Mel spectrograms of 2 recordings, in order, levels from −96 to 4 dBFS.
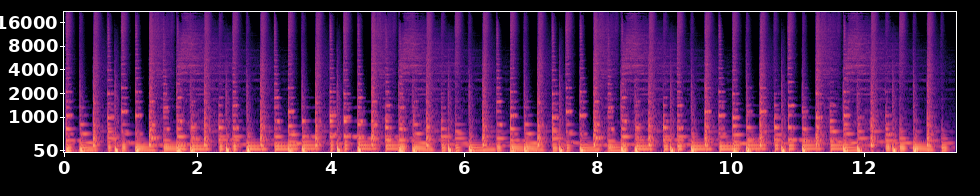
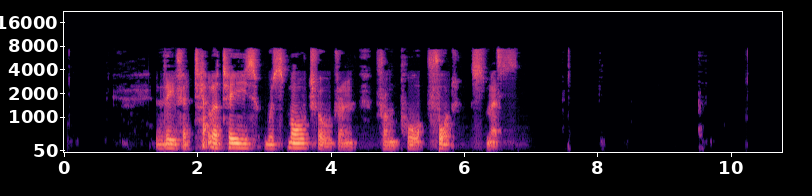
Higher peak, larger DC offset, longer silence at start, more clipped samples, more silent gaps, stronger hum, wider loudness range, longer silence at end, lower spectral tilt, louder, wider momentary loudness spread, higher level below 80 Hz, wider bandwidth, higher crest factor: about the same, -2 dBFS vs 0 dBFS; neither; second, 0 s vs 1.4 s; neither; neither; neither; second, 1 LU vs 13 LU; second, 0.05 s vs 4 s; first, -7 dB/octave vs -3.5 dB/octave; about the same, -21 LUFS vs -19 LUFS; second, 3 LU vs 16 LU; first, -22 dBFS vs -62 dBFS; first, over 20 kHz vs 8 kHz; about the same, 18 dB vs 22 dB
